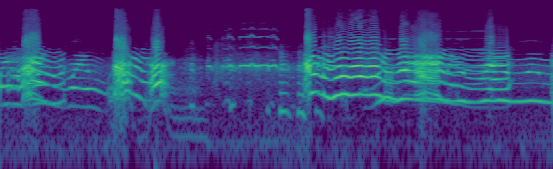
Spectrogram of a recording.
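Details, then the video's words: Pet dogs singing along in a home, yelping bursts giving way to a long drawn howl that slides slowly downward, with brief sharp yips in between. "dogs sing the song"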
